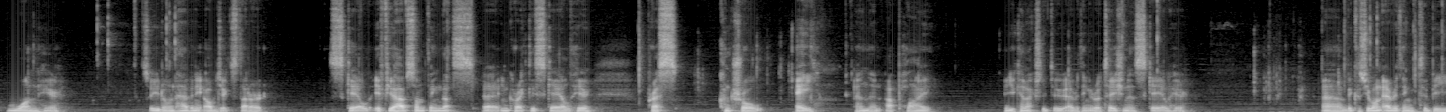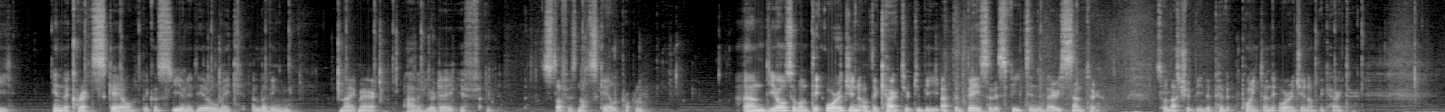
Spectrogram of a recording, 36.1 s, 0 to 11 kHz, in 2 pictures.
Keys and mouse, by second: 5.6-7.3 middle drag, 8.0-9.9 middle drag, 9.9 ctrl+a, 16.0 ctrl+z.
